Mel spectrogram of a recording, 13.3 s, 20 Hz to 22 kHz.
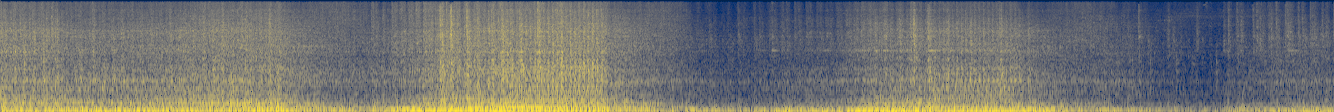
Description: This video shows the engine cannot rev above about 300 rpm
